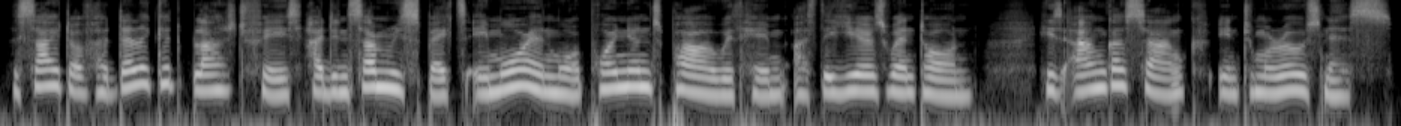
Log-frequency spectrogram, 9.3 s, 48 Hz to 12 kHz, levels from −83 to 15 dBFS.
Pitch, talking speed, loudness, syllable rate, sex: 225 Hz, 185 wpm, -17 LUFS, 4.8 syllables/s, female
